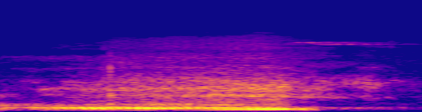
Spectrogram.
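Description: A motor vehicle passing, its low engine hum swelling and then fading away about a second and a half in.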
